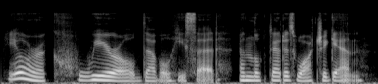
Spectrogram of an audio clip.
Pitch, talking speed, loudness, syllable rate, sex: 185 Hz, 205 wpm, -17 LUFS, 5.0 syllables/s, female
